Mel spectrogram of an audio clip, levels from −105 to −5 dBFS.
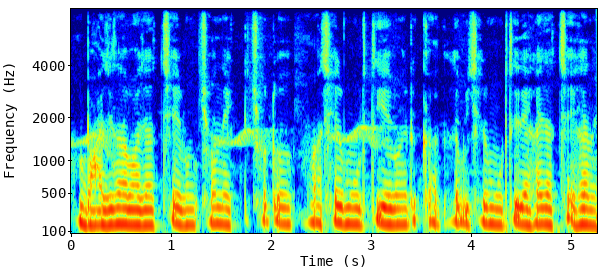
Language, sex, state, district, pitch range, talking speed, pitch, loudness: Bengali, male, West Bengal, Jhargram, 155-175 Hz, 180 wpm, 160 Hz, -25 LUFS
